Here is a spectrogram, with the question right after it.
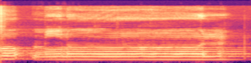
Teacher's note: یہاں پر حمزہ ساکنہ ہے واو کی شکل میں تو جھٹکا لگے گا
